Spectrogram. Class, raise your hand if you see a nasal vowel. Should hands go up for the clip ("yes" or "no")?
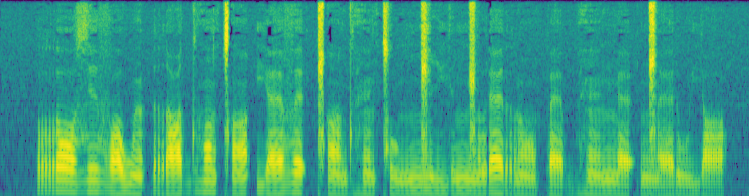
yes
